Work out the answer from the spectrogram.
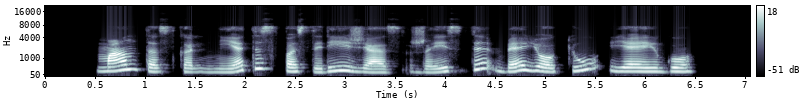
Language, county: Lithuanian, Panevėžys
